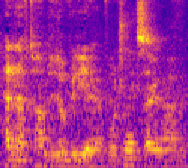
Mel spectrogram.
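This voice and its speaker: In a mid-range, rapid-fire voice with little pitch movement, the home brewer chats loosely through his how-to video, stumbling over ums and restarts. Background noise and a roomy, distant camera mic color the sound.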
